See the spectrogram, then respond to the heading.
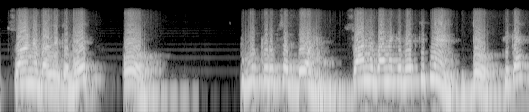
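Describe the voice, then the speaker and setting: High-voiced tutor drilling by repetition. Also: male voice, darkish tone, rough recording. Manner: repeats key words, asks and answers own questions. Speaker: teacher. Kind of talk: classroom lesson explanation.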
